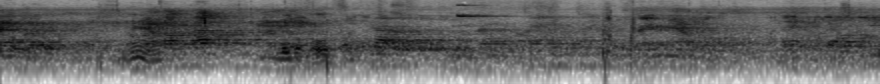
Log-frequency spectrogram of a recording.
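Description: A crowd of spectators talks and shouts in a large echoing gym.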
